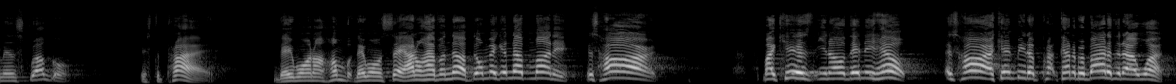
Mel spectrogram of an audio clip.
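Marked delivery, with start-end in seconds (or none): 4.0-11.7 higher-pitched acted admission of hardship; mock confession, pitched up and pressing; struggling man's confession. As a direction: plead it as an overwhelmed provider. Voices struggling men admitting their hardship.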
